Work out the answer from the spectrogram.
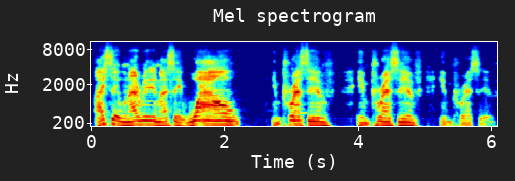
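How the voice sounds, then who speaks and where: A male interview host with a husky, somewhat breathy voice. He asks brief questions and nudges his guest along with short prompts. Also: medium pitch, slow pace, a bit bright.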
